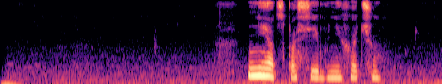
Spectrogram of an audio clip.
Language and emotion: Russian, sad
